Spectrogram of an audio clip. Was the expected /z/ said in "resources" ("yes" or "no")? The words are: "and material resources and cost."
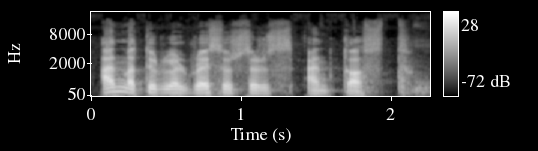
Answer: no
